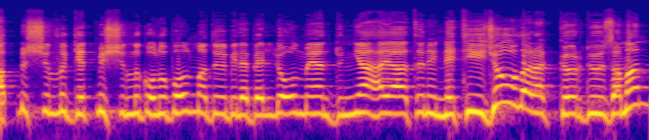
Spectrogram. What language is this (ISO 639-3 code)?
tur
